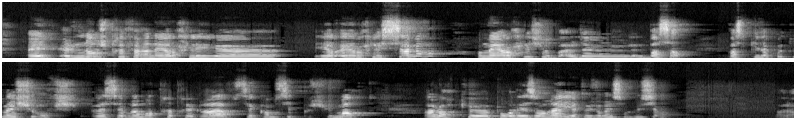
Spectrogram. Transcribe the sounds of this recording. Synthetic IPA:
nɔ̃ʒəpχefɛʁɑnːɑjɾuħle | jɾuħlesːæmʕ | umæjɾuħliʃlllbasab | paʁsə̥kilakut̪mɛ̃ʃufʃ | sɛvʁɛmɑ̃t̪χɛt̪χɛɡʁavsɛkɔmsikʒə̥swimɔʁt̪ | alɔʁkəpuʁlezɔʁɛjjat̪uʒuʁynsolysjɔ̃ | vwala

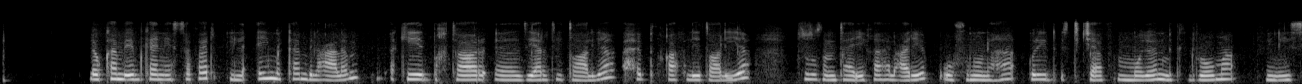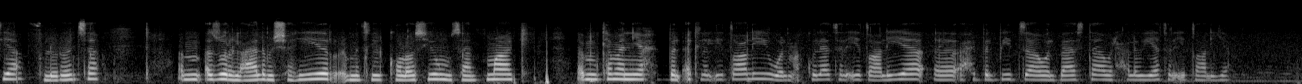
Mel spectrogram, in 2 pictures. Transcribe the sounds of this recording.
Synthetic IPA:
lawkaːnbɪʔɪmkaːnasːafɑɾˤʔɪlaʔajːmakaːnbɪlʕaːlamʔakiːd̪̚bɪxt̪ɑːɾˤzɪjɑːɾˤɑʔiːt̪ˤɑːlɪjaʔaħabːθḁqɑːfalʔiːt̪ˤɑːlɪjːa | xʊ̥sˤuːsˤɑnt̪aːɾiːxaɦalʕɑɾiːqwɪfʊnuːnɦaʔʊɾiːd̪ʔɪst̪ɪ̥kʃaːfmʊd̪ʊnmɪθlɾoːma | finiːsjafloːɾansa | ʔazuːɾɪlʕaːlamɪʃːaɦiːɾmɪθlɪlkolosjʊmwɪsant̪mɑɾˤk | kamaːnːiʔaħabːalʔaklalʔiːt̪ˤɑːliwɪlma̰ʔkuːlaːt̪alʔiːt̪ˤɑːlɪjːaʔaħabːalbiːd̪zawɪlbaːst̪awɪlħalawɪjːaːt̪alʔḭːt̪ˤɑːlɪjːa

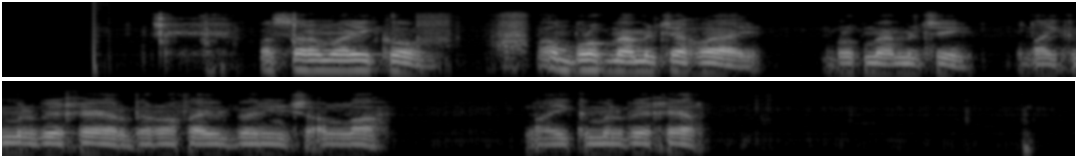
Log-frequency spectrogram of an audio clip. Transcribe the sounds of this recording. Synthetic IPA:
wʔæ̰sːælæmʕlekʊm | ænbɾukmaʕməlt̪iʔæxwæi | bɾˤukmaʕməlt̪i | lˤːɑjkəmːəlbixiɾbirˤːɑfæʔiwəlbæɾiənʃæ̰ʔəlˤːɑ | lːɑjkəmːəlbixiɾ

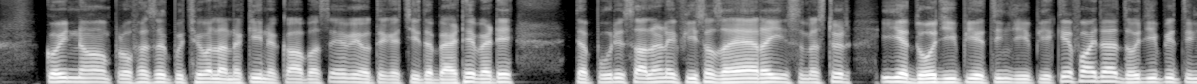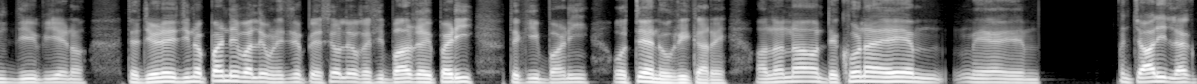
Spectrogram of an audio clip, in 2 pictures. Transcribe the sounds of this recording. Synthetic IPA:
koːiːnãːpɾoːpʰɛːs̬əɾpʊtːt͡ʃʰeːʋaːlaːnəkiːnəkaːbəseːʋẽːʊt̪ːeːket͡ʃiːt̪aːbɛːʈʰeːbɛːʈʰeː | t̪eːpuːɾeːsaːlãːnẽːpʰiːsãːzaːjaːɾaːiːsəmesʈəɾ | iːɛːd̪oːd͡ʒiːpiːeːt̪ɪnd͡ʒiːpiːeːkeːpʰaːɪd̪aːd̪oːd͡ʒiːp̬it̪ɪnd͡ʒiːp̬iːeːnãː | t̪eːd͡ʒeːɽeːd͡ʒɪnãːpəɳɖeːʋaːleːɦoːneːd͡ʒɪnãːpɛːseːaːleːoːkat͡ʃ̬iːbəɾɡaiːpɛɽiː | t̪eːk̬iːbaɳ̃iː | ʊt̪ːeːnʊkɾiːkəɾːeː | əlãːnãːd̪ekʰoːnãːeː | t͡ʃaːliːləkʰ

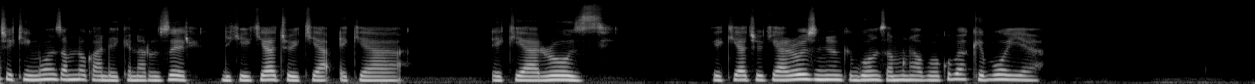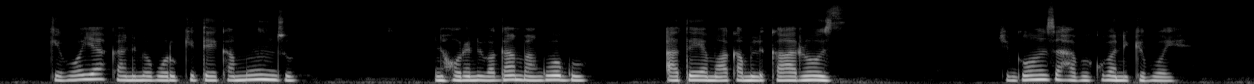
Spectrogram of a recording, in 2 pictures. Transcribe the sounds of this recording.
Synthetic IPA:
t͡ʃekiŋɡoːnzamunokaːndiekinaɾuzeɾi | nikekjaːt͡ʃokaeka | ekjaɾozi | ekjaːt͡ʃoekjaɾozininokiɡoːnzamunohaβoːkuβakiβoja | kiβojakaːndinoβoɾukitekamuːnzu | nihoɾeniβaɡaːmbaŋɡoːɡu | atejamwakamulikaɾozi | kiɡoːnzaɦaβwoːkuβanikiβoja

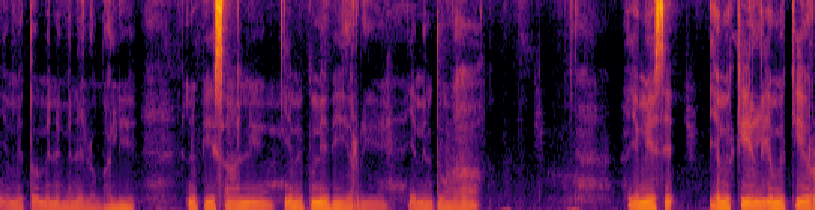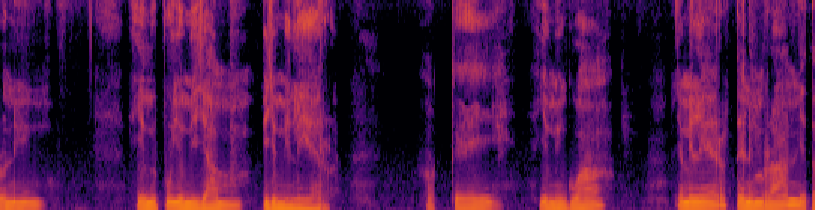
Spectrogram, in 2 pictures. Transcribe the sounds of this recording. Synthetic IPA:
jometomenemenelobali | nopisaniŋjomipumebiɾi | jomintuŋa | jomi | jomikiljomikiɾoniŋ | jomipujomijampejomileɾ | akej | jomiɡua | jomilertenimɾanjeta

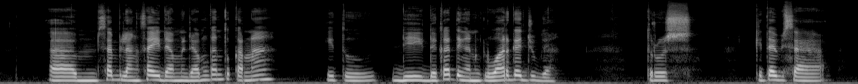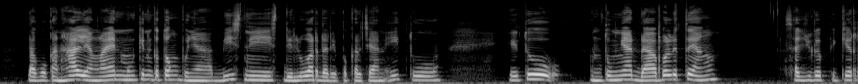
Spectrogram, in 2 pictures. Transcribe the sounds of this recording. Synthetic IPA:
əmsajabilaŋsajaidaməndamkant̪ukarənait̪udidəkat̪̚dəŋankəluarɡad͡ʒuɡa | t̪əɾʊs | kit̪abisa | lakukanɦaljaŋlaɪnmuŋkɪnkət̪ɔŋpuɲabisnɪsdiluardaɾipəkərd͡ʒaːnit̪u | it̪u | unt̪uŋɲadabəlit̪ujaŋ | sajad͡ʒuɡapikɪr

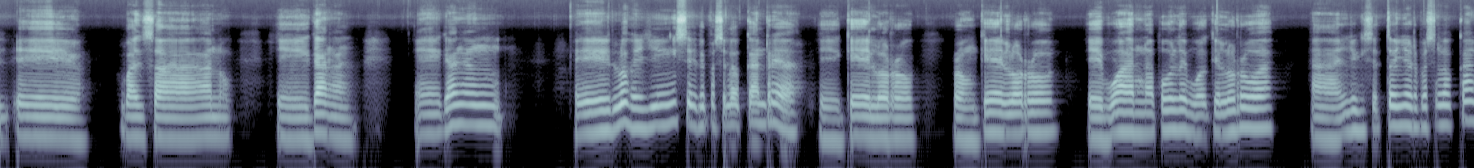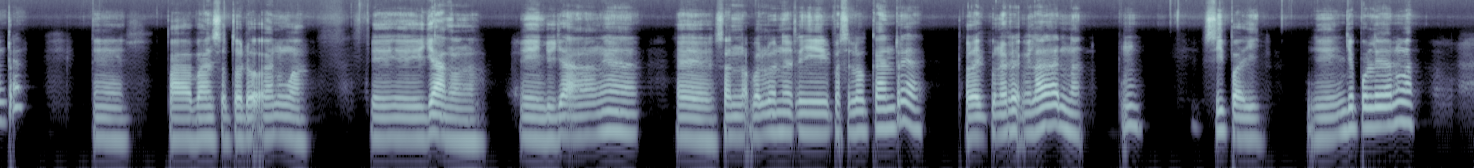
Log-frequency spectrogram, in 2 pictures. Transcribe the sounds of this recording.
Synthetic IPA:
e | baŋsaːnuʔ | eɡaŋaŋ | eɡaŋaŋ | eloɦed͡ʒiŋiseʔripaselaukːanɾea | ekeloɾo | roŋkeloɾo | ebuanːapolebuakeloɾoa | aiɲd͡ʒoŋiset̪ːoiɲd͡ʒoɾipaselaukːanɾe | e | pabaŋsat̪odo̰ʔanua | ed͡ʒaŋaŋa | eiɲd͡ʒod͡ʒa̰ŋaŋea | esanːa̰ʔbalːuaneripasilokanrea | palabipunːaɾeaʔmilalanːa | sipai | eiɲd͡ʒopoleanua

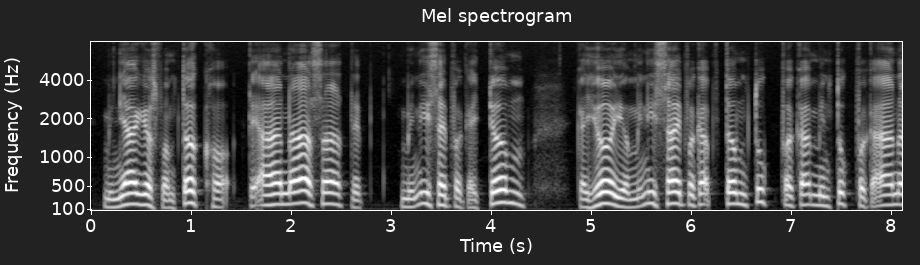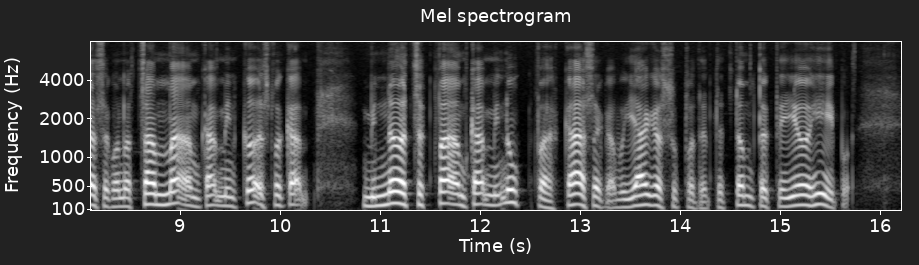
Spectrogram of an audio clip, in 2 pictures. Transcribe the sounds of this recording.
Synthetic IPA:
minjaɡjospamt̪əkhoʔt̪eʔanaʔsat̪e | minisajpakajt̪ʲəm | kajɦəjɨminisajpakap̚t̪əmt̪uk̚pakamint̪uk̚pakaanasakʷand̪ot͡samːaʔmkapminkəspaka | minːət͡sɨk̚paʔmkapminuk̚pakasakaʔbɨjaɡjost̪uk̚pat̪ep̚t̪et̪əmt̪ɨk̚t̪ejəhiʔpɨ̰

